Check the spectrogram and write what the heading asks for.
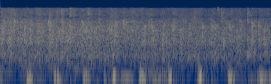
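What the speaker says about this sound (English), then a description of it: "Can we give him a round of applause for that overview?" Audience applause for Erwin Chemerinsky after his overview at a Supreme Court term-in-review panel: a steady, moderately distant wash of clapping holding evenly for a few seconds.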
